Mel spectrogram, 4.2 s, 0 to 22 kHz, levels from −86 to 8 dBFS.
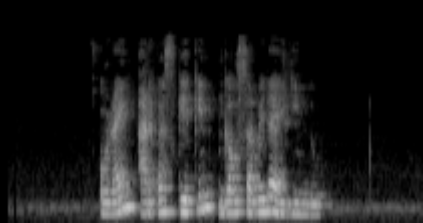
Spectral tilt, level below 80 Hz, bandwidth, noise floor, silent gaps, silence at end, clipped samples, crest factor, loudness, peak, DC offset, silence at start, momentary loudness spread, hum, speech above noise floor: -6 dB/octave; -76 dBFS; 11 kHz; -58 dBFS; none; 1 s; under 0.1%; 18 dB; -24 LUFS; -8 dBFS; under 0.1%; 1 s; 9 LU; none; 36 dB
